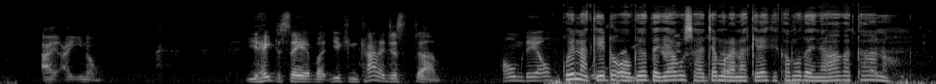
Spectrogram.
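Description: From 5.9 to 7.52 s and again from 8.55 to 9.33 s, the speech drops by up to about 25 dB and breaks up in patches. It sounds like speech suppressed in double talk, likely an echo canceller ducking its own talker during overlap.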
